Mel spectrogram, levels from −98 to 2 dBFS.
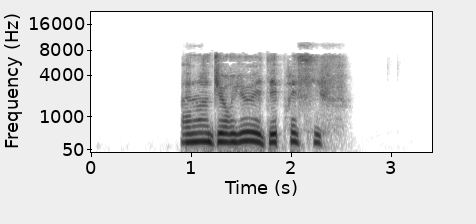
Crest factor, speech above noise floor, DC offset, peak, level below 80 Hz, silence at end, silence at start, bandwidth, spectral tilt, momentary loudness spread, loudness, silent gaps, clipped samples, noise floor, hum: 16 dB; over 74 dB; under 0.1%; -2 dBFS; -58 dBFS; 0.9 s; 0.9 s; 9.4 kHz; -5.5 dB/octave; 13 LU; -16 LUFS; none; under 0.1%; under -90 dBFS; none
